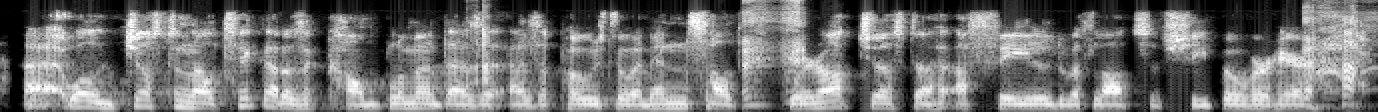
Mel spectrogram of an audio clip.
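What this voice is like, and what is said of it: Irish accent. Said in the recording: “your lovely accent ... is headquartered in Ireland”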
